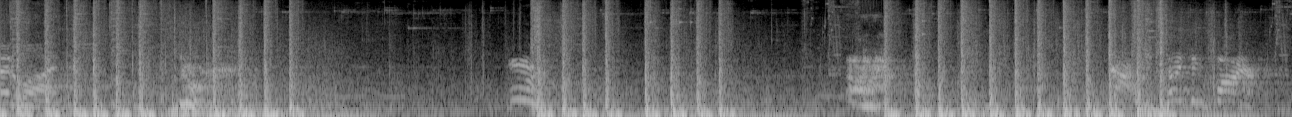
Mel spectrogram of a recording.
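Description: Sci-fi gunfire from The Expanse: Osiris Reborn, loud rapid bursts of automatic shots in several volleys with brief pauses, interspersed with game voices.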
